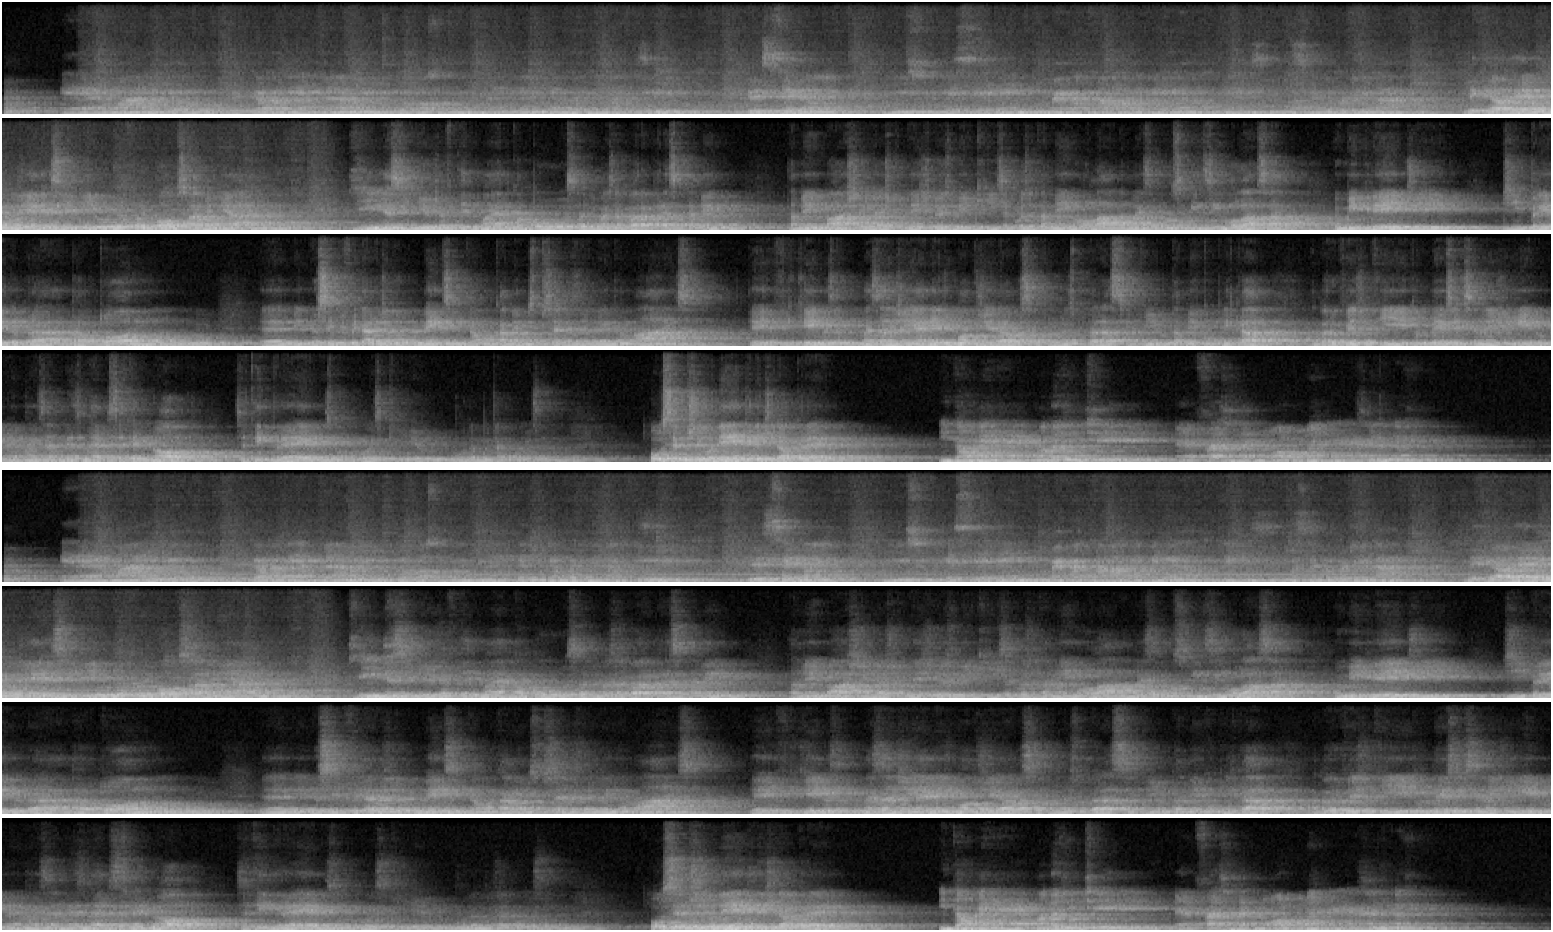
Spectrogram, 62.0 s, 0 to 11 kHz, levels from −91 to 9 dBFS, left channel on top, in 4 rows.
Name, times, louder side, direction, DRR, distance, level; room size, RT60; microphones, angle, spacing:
voice 1, 0.6-6.8 7.6-8.3 8.7-14.1 14.5-14.7 15.0-15.8 18.9-19.7 47.7-47.9 53.3-53.6 55.8-60.6, equal, 25° right, -5 dB, 0.4 m, -23 dB
sound 1, 0.7-18.7, right 1 dB, 20° left, 0.8 m, -35 dB
voice 2, 2.2-2.9 6.5-6.7 7.3-8.1 12.5-13.3 14.6-18.3 18.7-22.8 23.3-28.3 28.8-30.0 30.5-37.8 38.4-48.3 48.8-52.0 52.9-54.8 60.1-60.4, left 1 dB, 40° left, -6 dB, 0.4 m, -21 dB
3.1 x 2.8 x 3.1 m, 2.9 s
head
